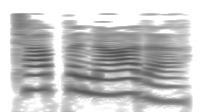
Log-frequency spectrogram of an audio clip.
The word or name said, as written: tapenade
